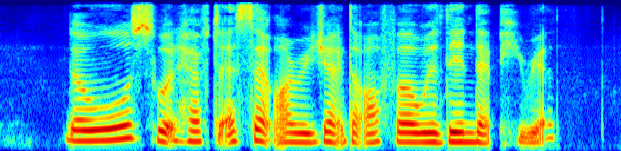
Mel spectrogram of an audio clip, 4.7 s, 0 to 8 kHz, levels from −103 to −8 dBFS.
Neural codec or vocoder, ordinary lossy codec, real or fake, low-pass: codec, 16 kHz, 2 kbps, X-Codec, WavLM features, trained on Multilingual LibriSpeech; none; fake; 7.2 kHz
